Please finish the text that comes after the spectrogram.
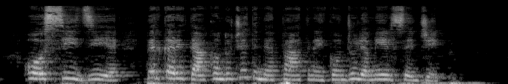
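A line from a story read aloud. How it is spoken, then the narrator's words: Tearful exclamation. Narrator (Italian): Dora, piangendo, esclamò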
